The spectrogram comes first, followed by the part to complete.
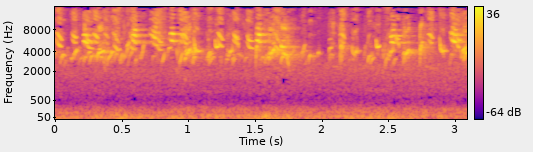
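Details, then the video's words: Continuous European goldfinch twittering, busy high chirps and trills running almost without pause, over a steady low background hum. "Highlighting motivating songs for creative goldfinches in simple ways"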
